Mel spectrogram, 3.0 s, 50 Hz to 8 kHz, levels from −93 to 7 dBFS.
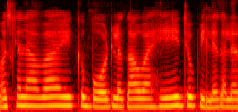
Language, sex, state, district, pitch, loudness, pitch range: Hindi, female, Bihar, Sitamarhi, 215 Hz, -31 LUFS, 205-230 Hz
